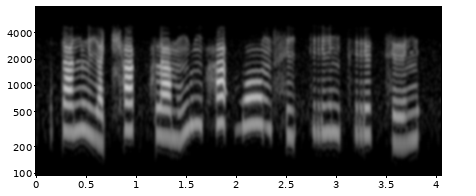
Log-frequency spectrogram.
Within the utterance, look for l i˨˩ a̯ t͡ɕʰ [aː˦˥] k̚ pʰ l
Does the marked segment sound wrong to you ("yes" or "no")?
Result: yes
